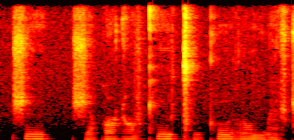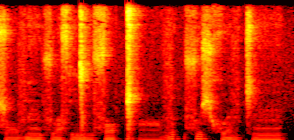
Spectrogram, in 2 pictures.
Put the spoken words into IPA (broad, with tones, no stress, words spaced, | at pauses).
ʃĩ˥ | ʃi˩ qʷɑ˥ɡɑ˥v kʰĩ˥vǀʰʉ˩kʰũ˥ rɔ̃˥vwæ̃˩sʈ͡ʂɔ˩ væ̃˩sʷɑ˩s ŋ͡ǀʉ˩sɔ˥ ǁʰɑ˩v | sʷi˥ʃ χʷæ˩v ʈ͡ʂæ̃˩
